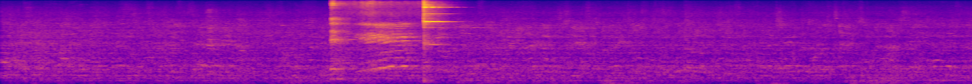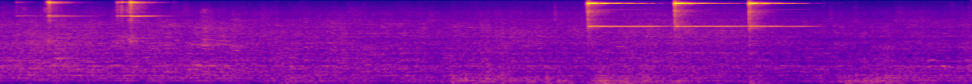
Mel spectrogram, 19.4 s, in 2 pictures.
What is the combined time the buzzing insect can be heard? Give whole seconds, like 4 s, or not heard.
not heard.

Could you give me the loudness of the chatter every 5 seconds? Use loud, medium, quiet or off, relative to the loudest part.
loud, loud, loud, medium.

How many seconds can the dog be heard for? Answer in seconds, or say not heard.
not heard.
